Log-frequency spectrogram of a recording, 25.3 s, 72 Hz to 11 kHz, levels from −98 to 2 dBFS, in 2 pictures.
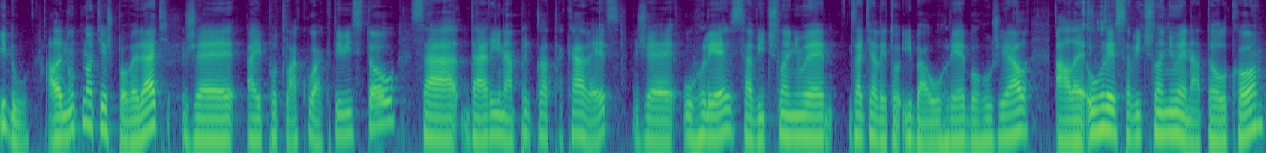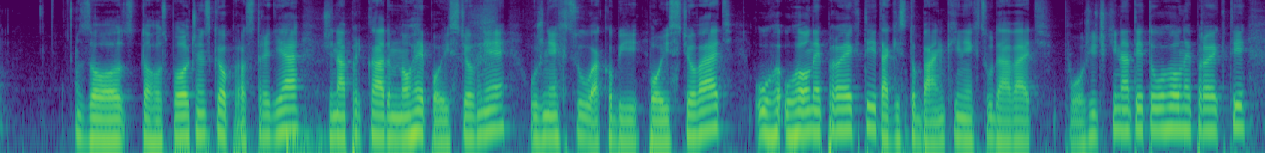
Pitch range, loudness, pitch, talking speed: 110-140 Hz, -27 LUFS, 120 Hz, 130 wpm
